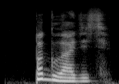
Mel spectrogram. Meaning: 1. to iron, to press (clothes) 2. to pet (animals, etc.) 3. to stroke, to caress
- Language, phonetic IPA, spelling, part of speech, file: Russian, [pɐˈɡɫadʲɪtʲ], погладить, verb, Ru-погладить.ogg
